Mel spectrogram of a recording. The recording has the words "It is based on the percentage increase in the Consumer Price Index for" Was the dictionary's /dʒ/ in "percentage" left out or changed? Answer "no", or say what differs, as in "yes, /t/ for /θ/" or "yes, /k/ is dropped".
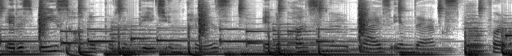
no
